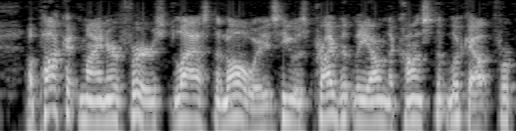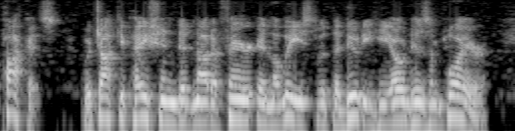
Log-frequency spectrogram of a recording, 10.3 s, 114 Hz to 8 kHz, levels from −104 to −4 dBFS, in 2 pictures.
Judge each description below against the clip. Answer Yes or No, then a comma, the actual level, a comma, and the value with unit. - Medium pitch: Yes, medium, 155 Hz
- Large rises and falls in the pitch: No, average, 3.0 semitones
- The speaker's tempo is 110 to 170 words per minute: No, average, 180 wpm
